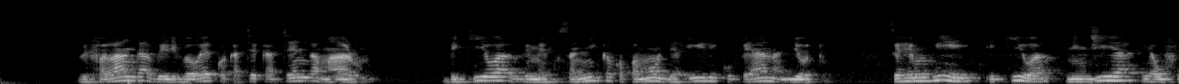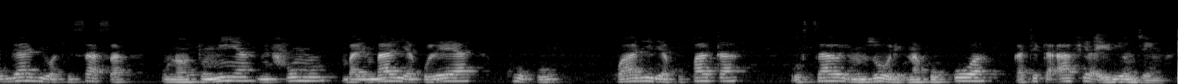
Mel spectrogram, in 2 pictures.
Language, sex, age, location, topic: Swahili, male, 18-24, Dar es Salaam, agriculture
